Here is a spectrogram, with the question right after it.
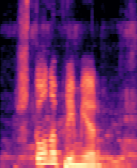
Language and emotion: Russian, neutral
